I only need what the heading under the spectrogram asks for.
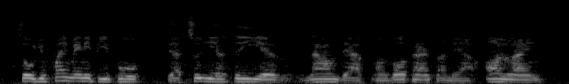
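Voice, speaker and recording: A man's dark, mellow tone sits at medium pitch with ordinary pitch variation. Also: moderate pace, big swings in loudness. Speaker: farmer and agriculture consultant. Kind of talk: interview. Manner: halting.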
